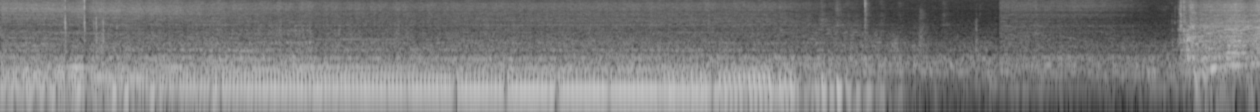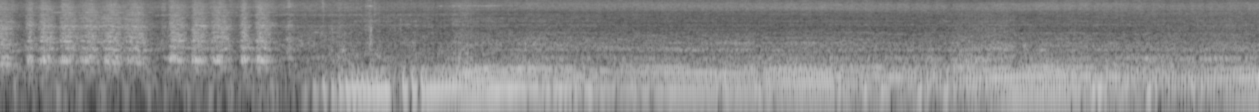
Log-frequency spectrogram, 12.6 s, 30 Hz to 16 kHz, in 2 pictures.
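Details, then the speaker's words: Mazda RX-7 rotary with a hard-start issue, just restarted after plugs refitted and EGI fuse back in: lopes unevenly, sags nearly to a stall, then revs up and down unevenly, smells of raw fuel; rough running, cause unconfirmed. "so here we go see how rough it was smells like a lot of raw fuel too"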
